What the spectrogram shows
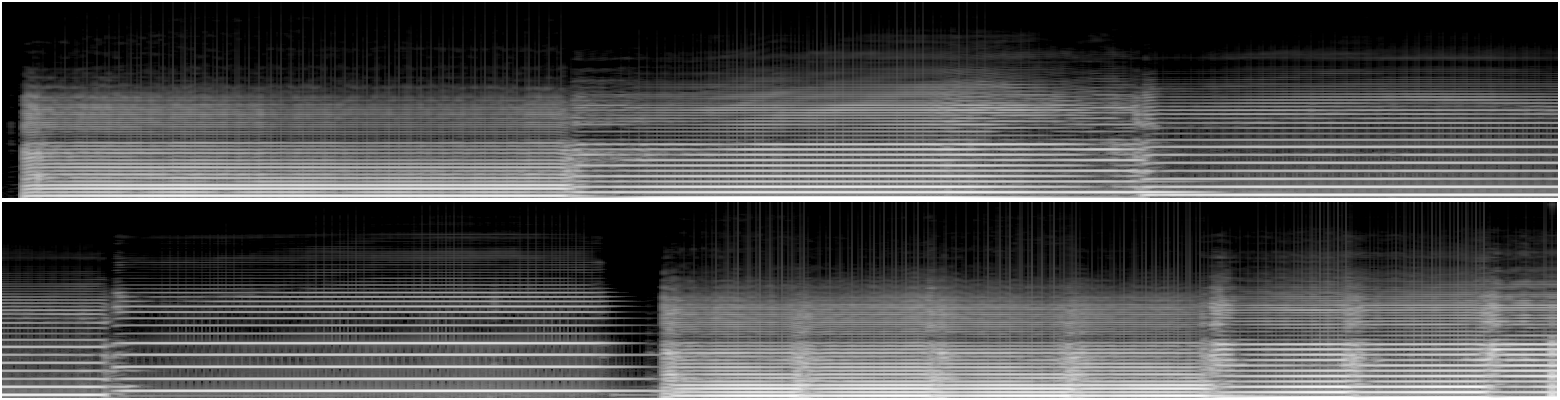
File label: Cello Pickup Baggs Treble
